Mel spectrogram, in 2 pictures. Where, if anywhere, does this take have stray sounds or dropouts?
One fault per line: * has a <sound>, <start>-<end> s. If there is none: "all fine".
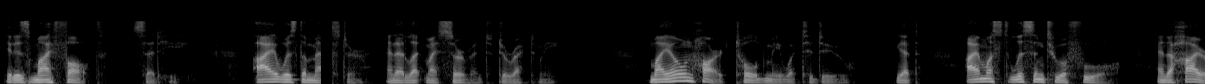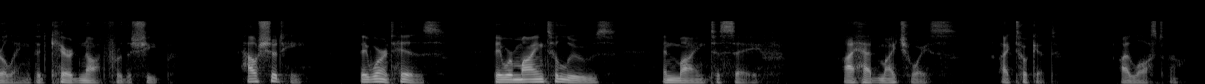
* has a dropout, 3.2-3.3 s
